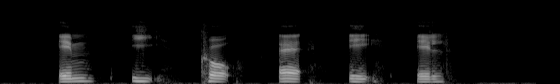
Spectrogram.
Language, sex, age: Danish, male, 69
